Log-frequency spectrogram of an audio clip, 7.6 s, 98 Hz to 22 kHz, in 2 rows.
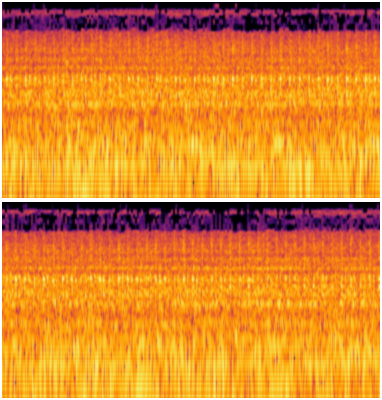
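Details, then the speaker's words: Hyundai Solaris 2 with a new Chinese 1.4 G4LC replacement engine, revved: loud, dense, even knocking about three to four per second, localized to one area of the engine; knock. "Не, он прямо вот тут стучит -то прямо явно. Прямо где-то вот в этой части."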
